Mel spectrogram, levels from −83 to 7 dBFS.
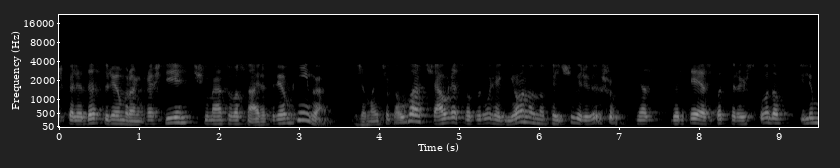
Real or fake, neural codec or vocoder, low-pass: fake; codec, 16 kHz, 4 kbps, X-Codec, WavLM features, trained on Multilingual LibriSpeech; 3.6 kHz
